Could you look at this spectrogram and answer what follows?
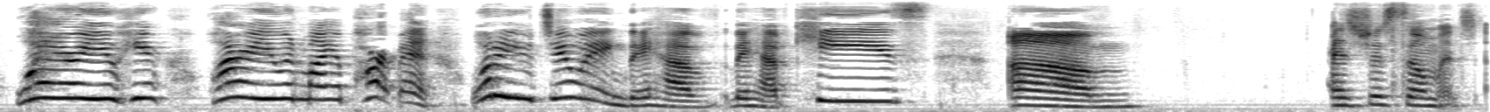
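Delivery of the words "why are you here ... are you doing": put-on high-pitched, fast, alarmed girl voice; startled shriek. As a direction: squeal it out as the startled heroine. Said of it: "She's like".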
